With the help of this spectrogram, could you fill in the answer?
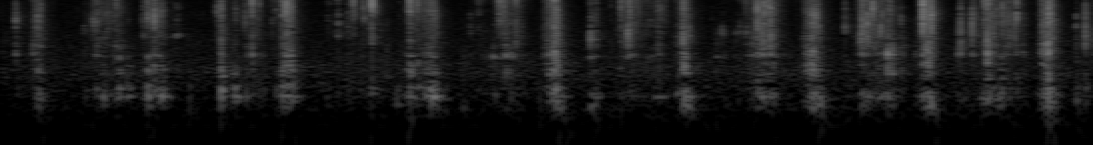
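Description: The edge of a yellow plastic knife, pressed under a fingertip, repeatedly pushes into a flat teal crunchy bead slime. It makes a quiet, irregular series of short, bright crunching and crackling bursts with almost no low end, each dying away almost instantly.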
